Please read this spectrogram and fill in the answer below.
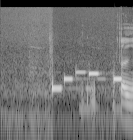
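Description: Background music: a slow keyboard melody of single held notes that enters about a third of the way in, stepping up and then back down. A man's voice starts speaking just before the end.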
